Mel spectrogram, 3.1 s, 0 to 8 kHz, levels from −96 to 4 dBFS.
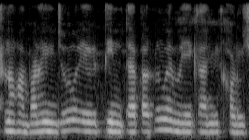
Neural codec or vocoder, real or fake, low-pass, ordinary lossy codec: codec, 24 kHz, 6 kbps, HILCodec; fake; 7.2 kHz; none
